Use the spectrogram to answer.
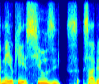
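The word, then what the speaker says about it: Siouxsie: Só que acho que é meio que Suzy, sabe? A pronúncia é meio que quase que Suzy, sabe? Eu vi uma entrevista dela e ela fala, hi, this is Suzy. Ela fala Suzy, uma coisa assim.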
